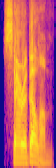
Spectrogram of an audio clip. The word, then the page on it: cerebellum: American English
